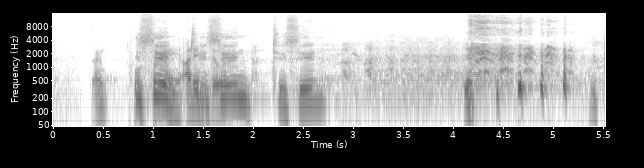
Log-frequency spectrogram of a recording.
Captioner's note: laughter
